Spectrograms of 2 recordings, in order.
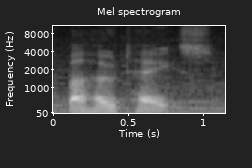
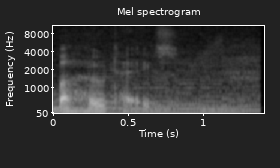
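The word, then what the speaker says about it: Boötes: for it's in the constellation bohotase yes i took a long time to learn how to pronounce that right i still doubt myself but i am about 90 percent sure this is called bohotes you can continue this arc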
